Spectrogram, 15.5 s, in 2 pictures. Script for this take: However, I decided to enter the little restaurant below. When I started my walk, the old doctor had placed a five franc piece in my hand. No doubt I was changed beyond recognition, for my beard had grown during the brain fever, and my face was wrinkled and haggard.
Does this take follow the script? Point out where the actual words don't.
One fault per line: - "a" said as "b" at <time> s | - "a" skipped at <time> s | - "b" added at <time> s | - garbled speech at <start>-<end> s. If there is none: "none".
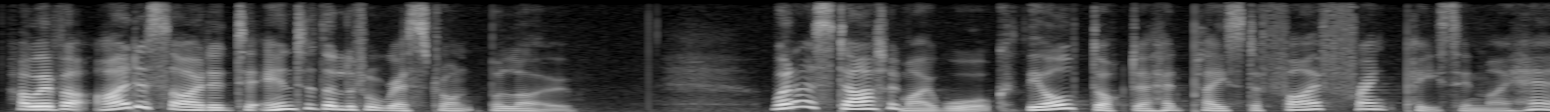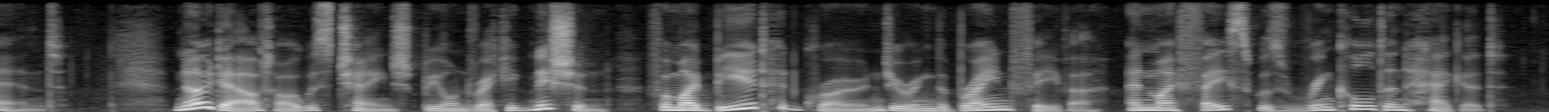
none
